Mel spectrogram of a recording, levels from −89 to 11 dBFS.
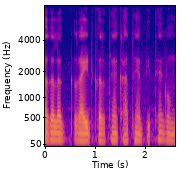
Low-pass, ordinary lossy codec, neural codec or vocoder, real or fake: none; none; none; real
